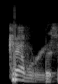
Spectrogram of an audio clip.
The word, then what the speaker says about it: cavalry: So I wouldn't trust that the Calvary is coming. – I'm not trusting the Calvary is coming. – Yeah. Cavalry. I mispronounced it.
